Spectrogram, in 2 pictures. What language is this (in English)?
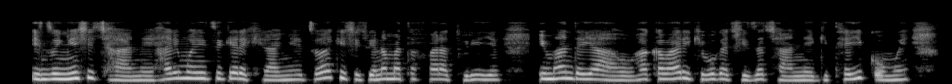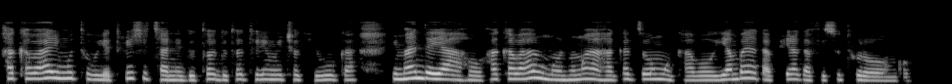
Rundi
